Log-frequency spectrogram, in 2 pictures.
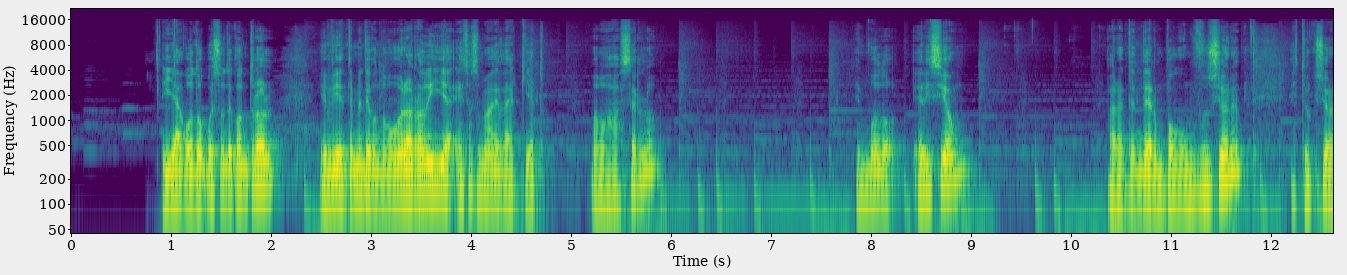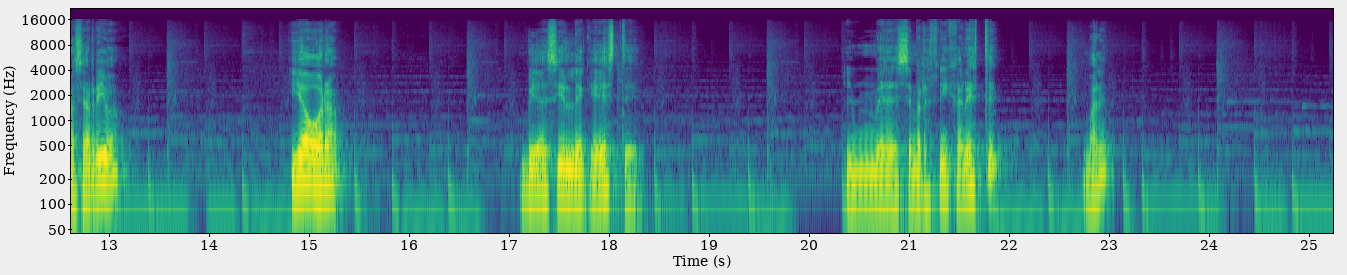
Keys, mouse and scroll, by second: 8.0 click, 9.5 right click, 10.4 shift+right click, 11.9 e, 14.5-14.9 scroll down 2, 14.9 middle click, 16.8 scroll up 6, 17.0 v, 18.1 right click, 19.7 middle click, 21.6-21.9 scroll down 3, 22.0 middle click, 24.4 click.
